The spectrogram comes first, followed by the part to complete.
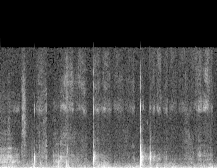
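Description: Chalk writing on a blackboard: faint scratching of the chalk punctuated by sharp taps as it strikes the board, the loudest about two seconds in and again near three seconds.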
